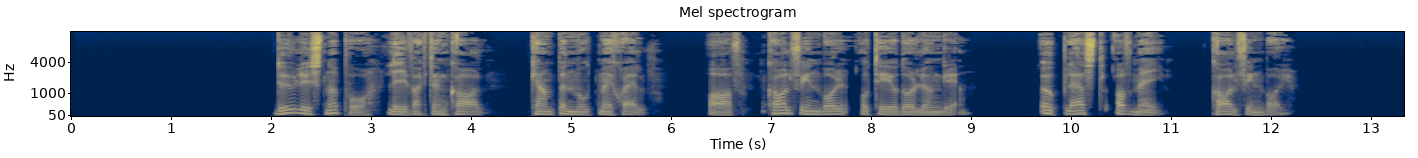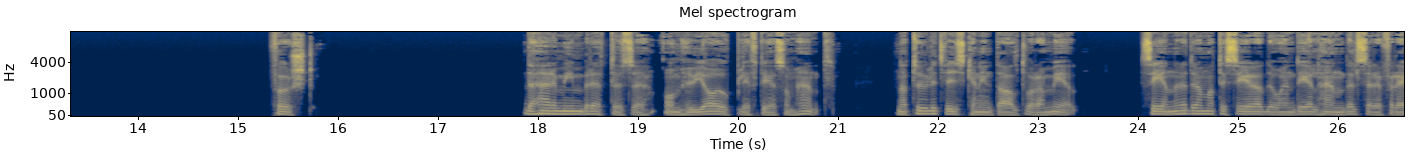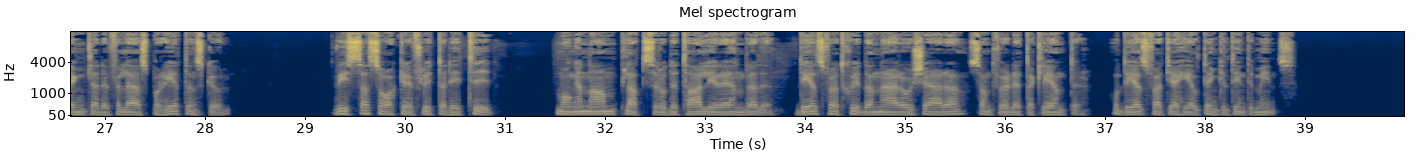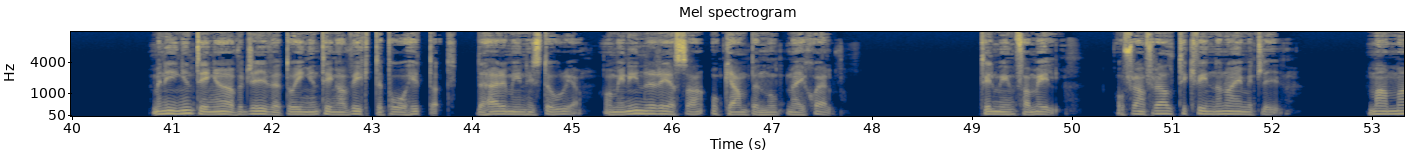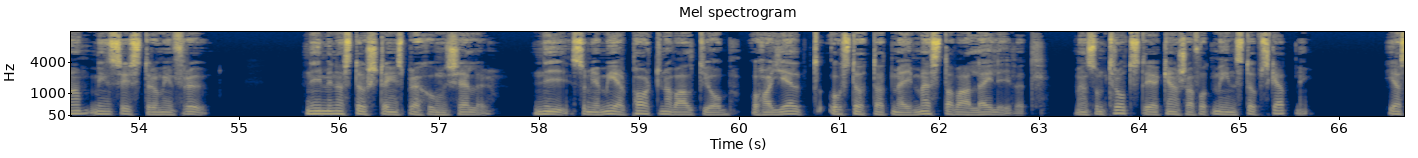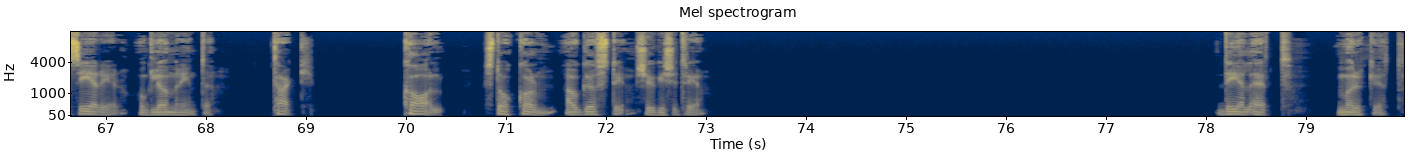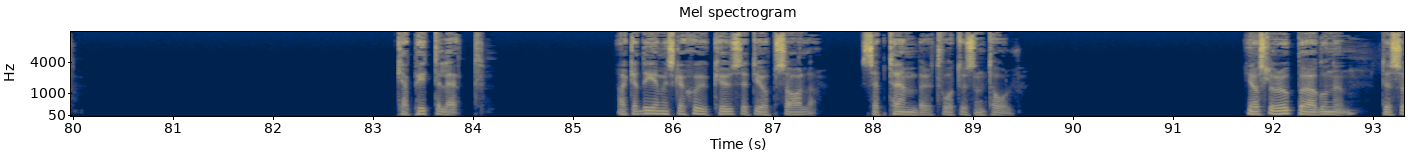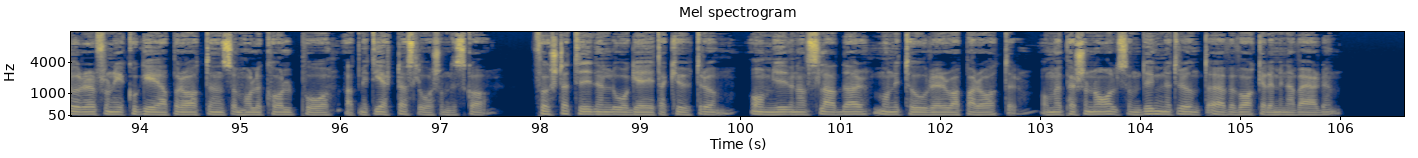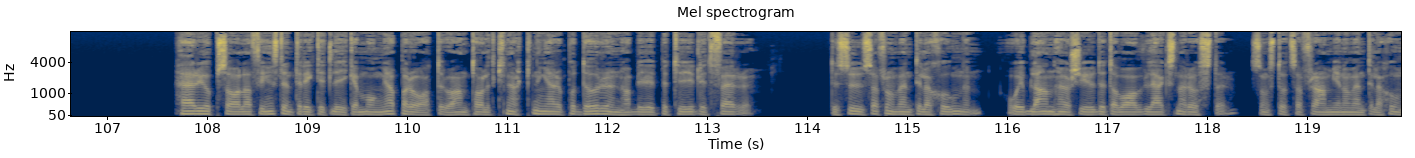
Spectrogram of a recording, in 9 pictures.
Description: Ljudbok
